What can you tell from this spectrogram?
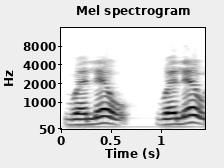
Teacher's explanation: keep the wow soft and then do the low with a little bit of a push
